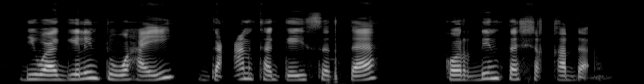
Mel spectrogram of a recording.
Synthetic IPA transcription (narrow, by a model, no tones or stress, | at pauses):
d̪ɪwɑːɡɛlɪnt̪ʰʊwɑħɑj | ɡɑʕɑŋkʰɐɡɛjsɐt̪ʰaː | kʰɔrɖɪnt̪ʰɐʃɑqɑdɐ̰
